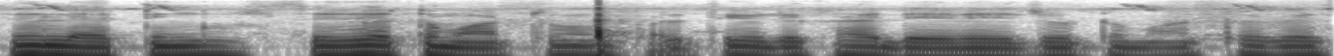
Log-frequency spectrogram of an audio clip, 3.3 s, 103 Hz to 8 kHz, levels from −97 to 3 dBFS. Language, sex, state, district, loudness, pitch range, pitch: Hindi, male, Madhya Pradesh, Katni, -24 LUFS, 100-115 Hz, 110 Hz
